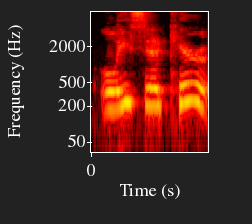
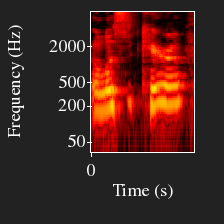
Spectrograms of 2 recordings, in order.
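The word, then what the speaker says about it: Alessia Cara: pronounce your name wrong i believe it's lisa kara or alyssa cara i really sure is i believe it can be pronounced you know two different ways but yeah i'll keep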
